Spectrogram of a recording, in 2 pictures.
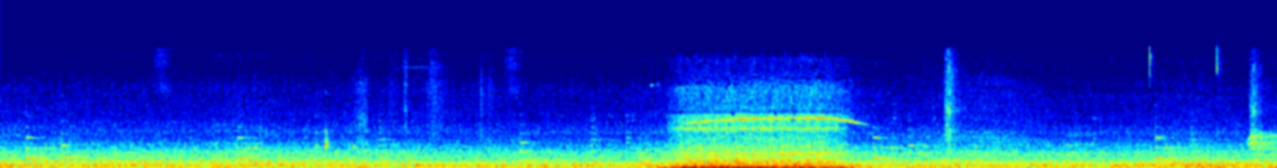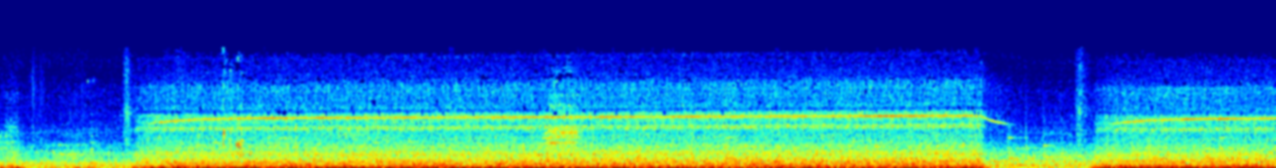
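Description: A truck engine hums steadily, growing louder at times.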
